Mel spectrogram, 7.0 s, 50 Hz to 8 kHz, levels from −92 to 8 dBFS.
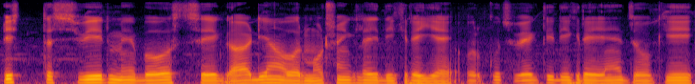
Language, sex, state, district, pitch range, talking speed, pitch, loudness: Hindi, male, Rajasthan, Bikaner, 95-105 Hz, 170 wpm, 100 Hz, -18 LUFS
